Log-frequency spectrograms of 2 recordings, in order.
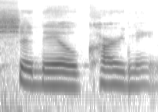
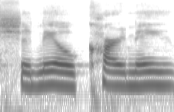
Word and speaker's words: Chanel Carnae: Yeah, I'm from Chicago, Illinois, Inglewood to be exact, and my name is Chanel Carnae, like car and DNA.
